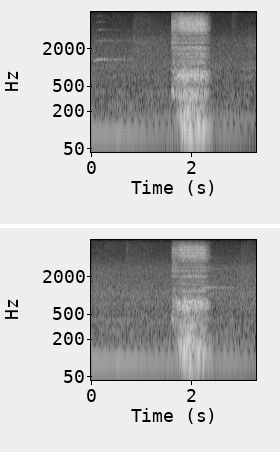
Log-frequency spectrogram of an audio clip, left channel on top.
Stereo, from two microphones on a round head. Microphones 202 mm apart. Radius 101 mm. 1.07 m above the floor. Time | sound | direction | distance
1.6 | snoring | 70° left (ahead or behind) | 3.5 m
